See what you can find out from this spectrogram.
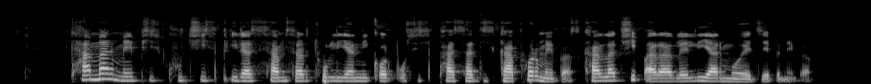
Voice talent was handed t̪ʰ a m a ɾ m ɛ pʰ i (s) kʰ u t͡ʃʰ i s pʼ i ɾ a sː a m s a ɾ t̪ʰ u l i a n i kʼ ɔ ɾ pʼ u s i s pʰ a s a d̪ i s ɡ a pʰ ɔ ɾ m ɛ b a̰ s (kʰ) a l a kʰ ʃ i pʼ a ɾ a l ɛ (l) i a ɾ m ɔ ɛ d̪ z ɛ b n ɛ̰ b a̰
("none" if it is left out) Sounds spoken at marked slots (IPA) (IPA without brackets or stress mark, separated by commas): s, kʰ, l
